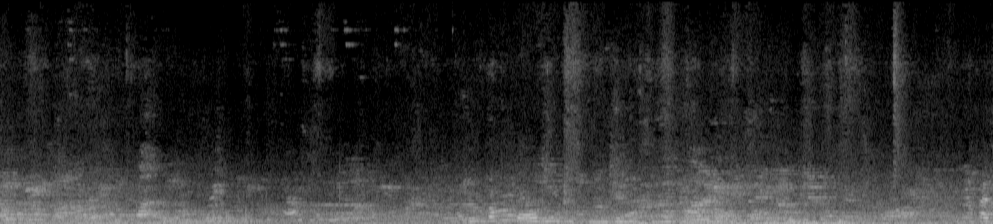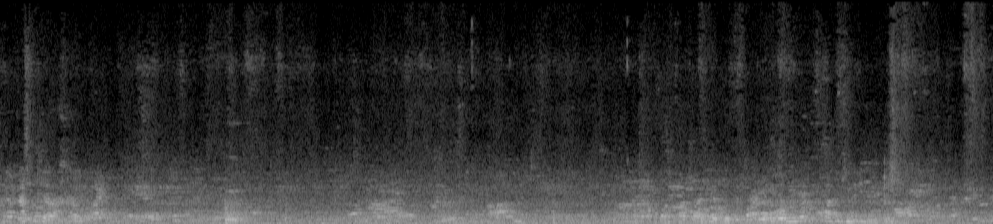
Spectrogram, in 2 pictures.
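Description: Men and women in a crowd chatter nearby and in the distance.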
